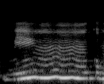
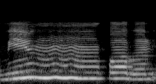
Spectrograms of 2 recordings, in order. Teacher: Kalau jumpa kaf minkum jadi eng nipis pula. Ha, eng nipis satu, eng tebal satu, itu je lah bezanya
